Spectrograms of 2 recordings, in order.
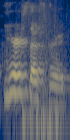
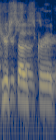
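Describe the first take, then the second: First: "You're" pitched up, thrown back at her; retort, stress on YOU'RE. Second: Said in the usual way. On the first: Retold or imitated. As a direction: lean on "You're" to turn the threat around. Retort turns her words back.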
